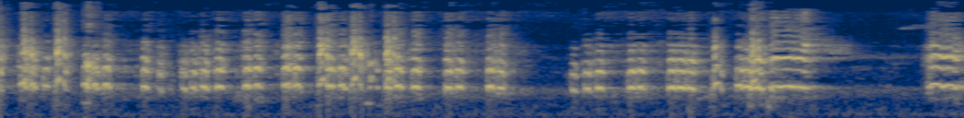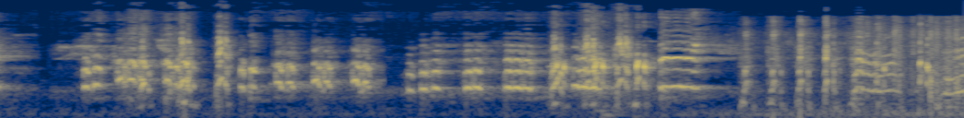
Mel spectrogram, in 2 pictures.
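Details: Lure call of the common moorhen for bird hunting: long stretches of rapid, croaking cackles in repeated bursts, a few drawn-out nasal notes between, and a scratchy rustle at the end.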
